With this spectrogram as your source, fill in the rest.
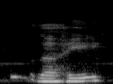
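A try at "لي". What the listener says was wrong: When it becomes ya, we say li. Li. We don't say lai. We say li. Say li,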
